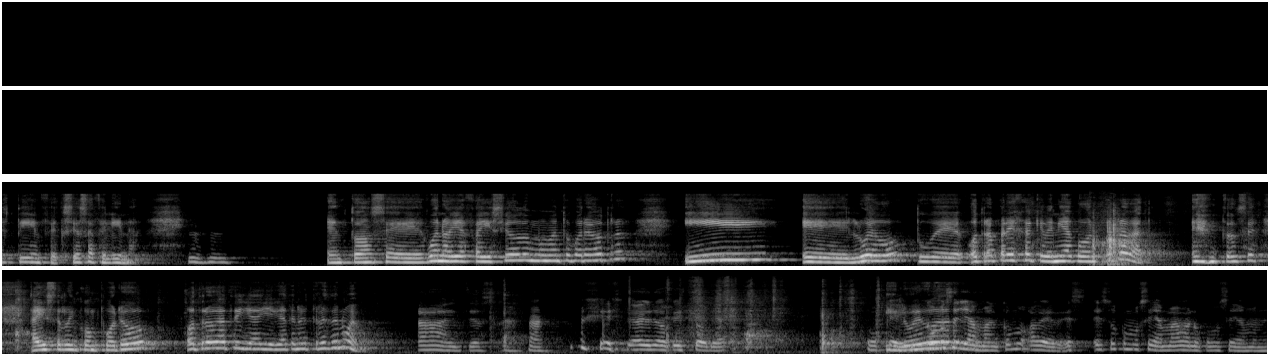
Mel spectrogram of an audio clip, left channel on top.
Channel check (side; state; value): left; silent; digital silence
